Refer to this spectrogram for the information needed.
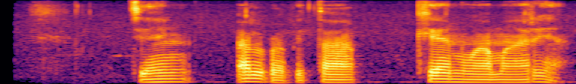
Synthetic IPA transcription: t͡ʃe˨˦ŋa˦lba˨bi˨ta˦p̚kʰɛ˦nwa˧ma˧ɾi˦a˨

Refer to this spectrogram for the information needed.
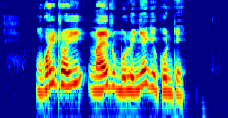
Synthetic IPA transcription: ŋɡɔ˦i˦tʰɔ˨i˦na˨i˦tu˨ɓu˨lu˨ɲe˦ki˨ku˨n˦tɛ˨

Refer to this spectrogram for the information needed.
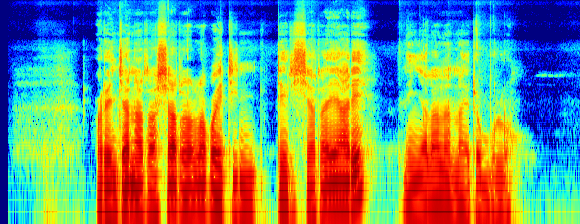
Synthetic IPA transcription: ɔ˨ɾɛ˨ɲt͡ʃa˦na˨ta˨ʃa˦ta˨˦la˦pa˨i˨ti˨te˨ɾiʃa˨ta˦ja˦ɾe˦ | nɪ˦ɲa˨la˦na˨na˨i˨tɔ˦bu˨lo˦

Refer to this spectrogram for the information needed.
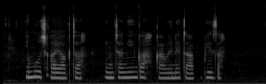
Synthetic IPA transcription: i˨mu˦t͡ʃa˨ja˨kta˨ | i˨ŋt͡ʃa˦ŋi˦ŋɡa˦˨ka˨we˨nɛ˦ta˨ppi˦za˨

